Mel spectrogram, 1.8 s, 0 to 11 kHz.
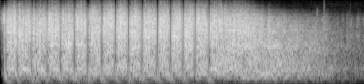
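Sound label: machine gun; PC Gamer IT CD 32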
